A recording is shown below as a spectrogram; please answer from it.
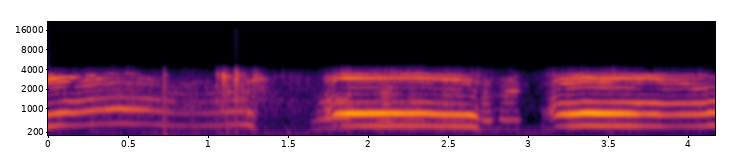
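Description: An 11-month-old baby crying in three long, steady-pitched wails with short breaths between them, the second and third the loudest.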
